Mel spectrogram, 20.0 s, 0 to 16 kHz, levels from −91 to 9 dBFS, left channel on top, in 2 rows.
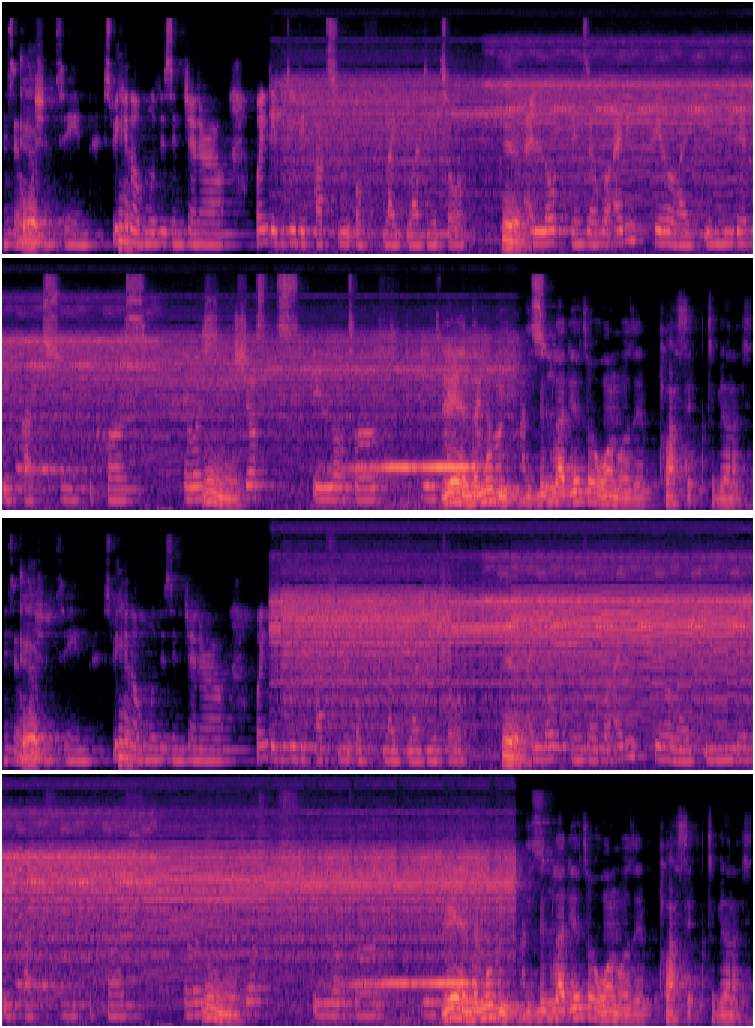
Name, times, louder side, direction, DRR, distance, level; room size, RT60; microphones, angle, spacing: voice 1, 0.0-6.2 7.0-11.0 11.3-11.9 12.4-17.4, left 5 dB, 75° left, 8 dB, 1.4 m, -35 dB
sound 1, 3.5-16.9, right 9 dB, 80° right, 2.4 m, -31 dB
sound 2, 6.4-12.1, right 5 dB, 40° right, 5.0 m, -32 dB
voice 2, 6.6-7.0 12.7-13.2 15.9-19.8, equal, ahead, 6 dB, 1.1 m, -26 dB
sound 3, 10.2-10.9 14.2-16.4, left 4 dB, 45° left, 1.1 m, -28 dB
26.5 x 13.0 x 9.7 m, 1.1 s
head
